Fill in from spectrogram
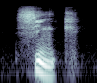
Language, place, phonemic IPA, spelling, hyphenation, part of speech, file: Occitan, Béarn, /ˈsink/, cinc, cinc, numeral, LL-Q14185 (oci)-cinc.wav
- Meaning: five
